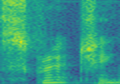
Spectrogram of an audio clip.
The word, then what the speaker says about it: scratching: now here we've got scratching there's a faint letter here the faint t which enables this word to be red the t isn't pronounced but later on they learn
